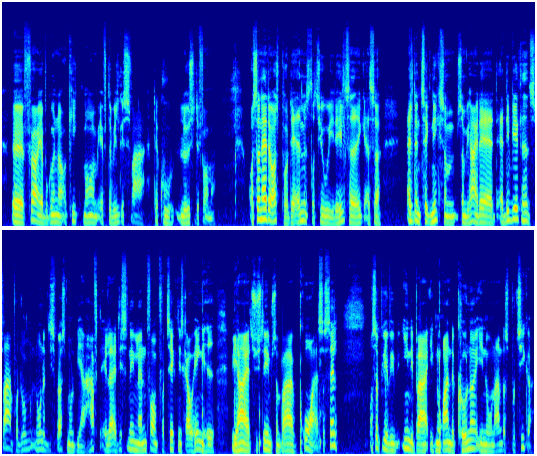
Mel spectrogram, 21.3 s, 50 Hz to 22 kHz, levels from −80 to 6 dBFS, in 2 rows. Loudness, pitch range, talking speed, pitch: -27 LUFS, 115-150 Hz, 240 wpm, 125 Hz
